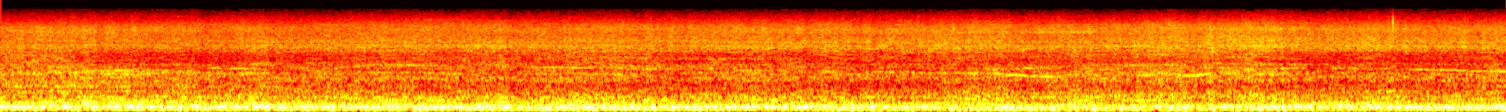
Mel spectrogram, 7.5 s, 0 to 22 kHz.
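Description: Ferrari 250 GTO V12 engines running at low revs as the cars creep past close by, a steady low engine note.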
